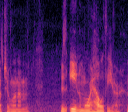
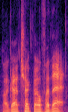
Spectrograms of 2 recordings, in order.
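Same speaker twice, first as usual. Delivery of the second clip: ordinary talk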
